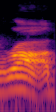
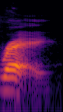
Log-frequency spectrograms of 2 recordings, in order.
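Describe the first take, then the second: First: The name is said with an 'ah' vowel. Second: The name is said with an 'ay' vowel. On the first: This is the Americanized way of saying it. "I was raised saying Ra, but apparently that's like a Americanized way of saying it" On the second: This is how a pronunciation source says it. "it pronounce it as Ray or instead of Ra"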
